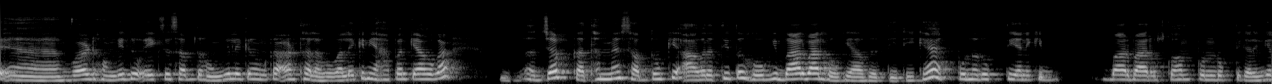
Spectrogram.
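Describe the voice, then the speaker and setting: A woman teaches a grammar lesson to a class. Her voice sits a little high but stays mellow and soft-edged. She keeps asking the class questions and answering them herself, and reads verse lines slowly. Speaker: Hindi teacher.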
